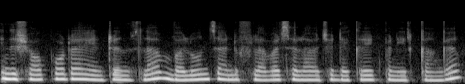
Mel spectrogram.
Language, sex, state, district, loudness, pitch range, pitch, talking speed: Tamil, female, Tamil Nadu, Nilgiris, -15 LUFS, 210-240 Hz, 220 Hz, 130 wpm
